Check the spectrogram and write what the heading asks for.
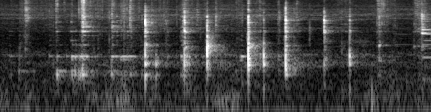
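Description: Sliced onion being scraped out of a glass bowl with a knife into a pot: an irregular run of short scrapes and clicks as the blade works against the glass and the slices drop into the hot olive oil.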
